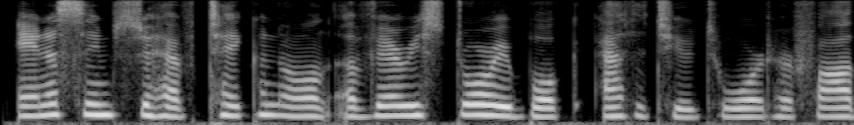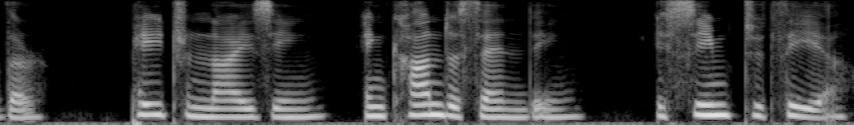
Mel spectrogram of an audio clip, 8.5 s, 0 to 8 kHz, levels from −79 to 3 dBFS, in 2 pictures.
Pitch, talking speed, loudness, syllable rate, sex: 220 Hz, 150 wpm, -16 LUFS, 5.2 syllables/s, female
